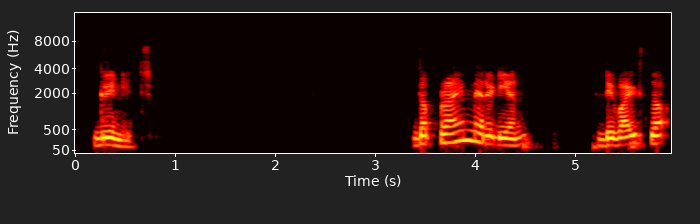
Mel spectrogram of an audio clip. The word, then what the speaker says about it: Greenwich: Greenwich meridian, pronounced Greenwich.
